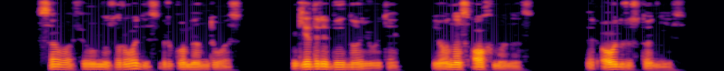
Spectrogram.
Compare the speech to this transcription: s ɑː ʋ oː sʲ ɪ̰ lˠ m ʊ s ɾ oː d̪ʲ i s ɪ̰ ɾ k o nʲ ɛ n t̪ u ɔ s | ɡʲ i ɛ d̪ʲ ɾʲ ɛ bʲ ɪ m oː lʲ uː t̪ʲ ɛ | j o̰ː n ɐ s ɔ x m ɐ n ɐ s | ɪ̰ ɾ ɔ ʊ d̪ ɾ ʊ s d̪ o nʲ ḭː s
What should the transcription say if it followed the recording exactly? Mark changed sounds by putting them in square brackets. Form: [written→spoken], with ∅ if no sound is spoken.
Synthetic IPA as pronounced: s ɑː ʋ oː [sʲ→fʲ] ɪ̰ lˠ m ʊ s ɾ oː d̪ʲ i s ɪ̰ ɾ k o [nʲ→mʲ] ɛ n t̪ u ɔ s | ɡʲ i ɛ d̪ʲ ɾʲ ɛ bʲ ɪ [m→n] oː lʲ uː t̪ʲ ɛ | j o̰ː n ɐ s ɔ x m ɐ n ɐ s | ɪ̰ ɾ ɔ ʊ d̪ ɾ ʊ s [d̪→t̪] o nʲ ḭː s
